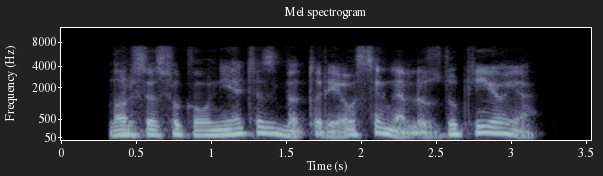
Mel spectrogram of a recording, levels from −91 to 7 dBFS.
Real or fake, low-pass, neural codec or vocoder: fake; 7.2 kHz; codec, 16 kHz, 2 kbps, FreqCodec, larger model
